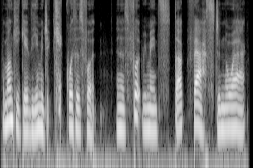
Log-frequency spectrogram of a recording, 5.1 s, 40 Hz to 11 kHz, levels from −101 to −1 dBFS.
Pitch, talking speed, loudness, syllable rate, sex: 150 Hz, 225 wpm, -18 LUFS, 5.3 syllables/s, female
